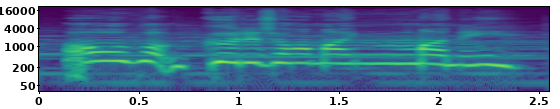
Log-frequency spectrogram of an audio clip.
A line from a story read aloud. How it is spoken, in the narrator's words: groaned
